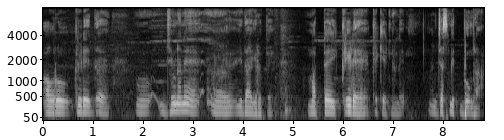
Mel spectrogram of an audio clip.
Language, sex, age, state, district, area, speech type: Kannada, male, 45-60, Karnataka, Chitradurga, rural, spontaneous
